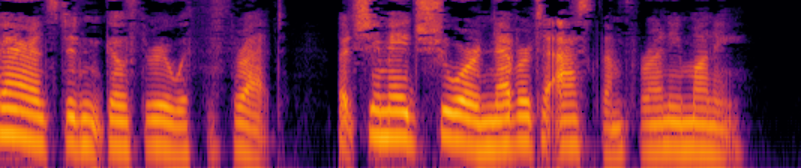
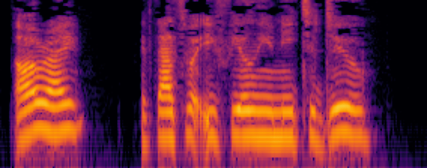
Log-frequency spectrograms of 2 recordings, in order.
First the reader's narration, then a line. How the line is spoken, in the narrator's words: Faith said tightly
